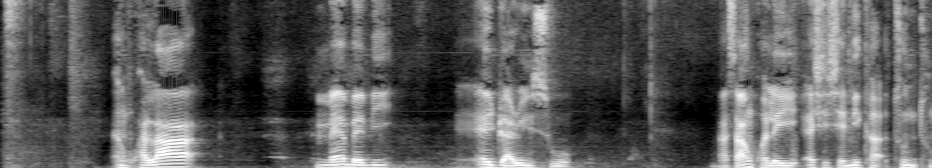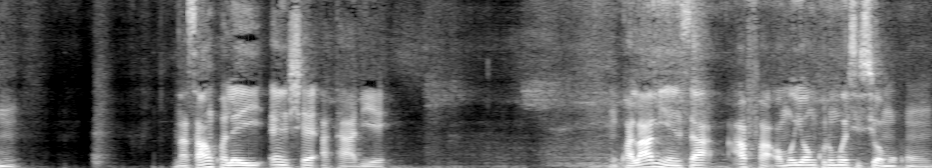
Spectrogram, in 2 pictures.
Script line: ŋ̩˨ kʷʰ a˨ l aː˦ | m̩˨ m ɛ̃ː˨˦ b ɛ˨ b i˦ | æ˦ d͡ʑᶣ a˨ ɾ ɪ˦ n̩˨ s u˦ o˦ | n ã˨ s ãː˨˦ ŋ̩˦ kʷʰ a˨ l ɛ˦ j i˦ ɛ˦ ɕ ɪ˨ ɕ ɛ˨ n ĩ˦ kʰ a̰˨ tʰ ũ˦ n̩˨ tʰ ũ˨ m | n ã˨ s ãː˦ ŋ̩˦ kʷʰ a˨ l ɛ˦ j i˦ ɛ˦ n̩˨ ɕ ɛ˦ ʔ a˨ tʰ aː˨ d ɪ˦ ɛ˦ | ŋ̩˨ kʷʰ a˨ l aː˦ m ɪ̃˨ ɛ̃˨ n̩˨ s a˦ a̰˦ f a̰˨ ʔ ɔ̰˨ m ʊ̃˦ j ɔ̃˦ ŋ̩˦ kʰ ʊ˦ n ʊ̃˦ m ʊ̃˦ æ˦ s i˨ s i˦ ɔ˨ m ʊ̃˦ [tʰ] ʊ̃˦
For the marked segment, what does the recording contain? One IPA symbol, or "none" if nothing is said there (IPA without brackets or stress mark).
kʰ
